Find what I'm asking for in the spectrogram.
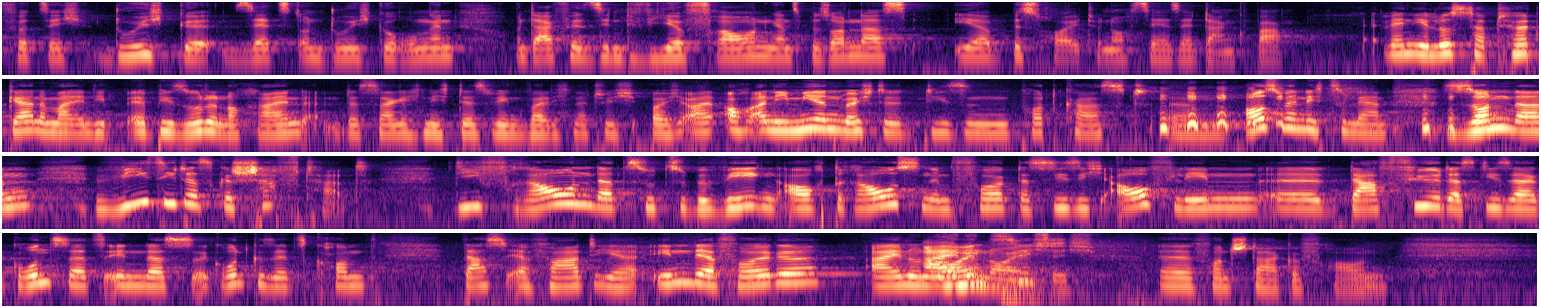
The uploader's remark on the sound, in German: Live-Auftritt Starke Frauen beim Podfest im Selina Berlin. Wir waren das erste Mal zusammen nach vier Jahren live vor Publikum in Berlin im Hotel Selina durch das Podfest Berlin.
